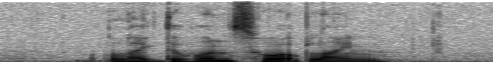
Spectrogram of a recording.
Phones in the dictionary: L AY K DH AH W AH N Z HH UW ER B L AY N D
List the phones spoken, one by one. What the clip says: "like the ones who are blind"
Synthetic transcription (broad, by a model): L AY K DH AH W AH N S HH UW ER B L AY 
